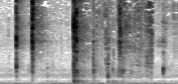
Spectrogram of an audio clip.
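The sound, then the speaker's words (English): Quiet handling of two small paper slips: a few short scratchy taps and rustles as a pen writes the letters A and D on them and the paper is moved, scattered irregularly over a faint steady hum with no talking. “I'm going to put two pieces of paper. One piece of paper is A. I write A. Other piece of paper, I write D.”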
